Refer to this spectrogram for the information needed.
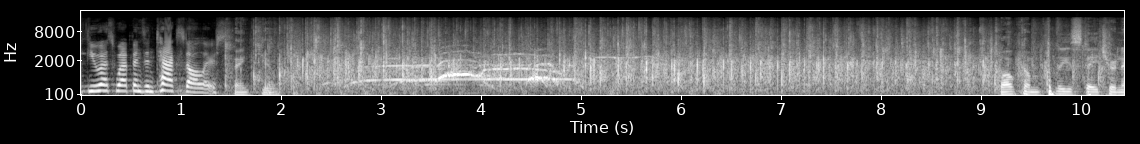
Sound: applause

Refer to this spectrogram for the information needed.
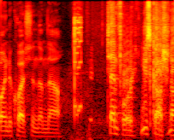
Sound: radio beeps

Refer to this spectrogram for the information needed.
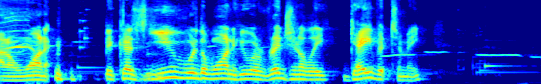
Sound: laugh

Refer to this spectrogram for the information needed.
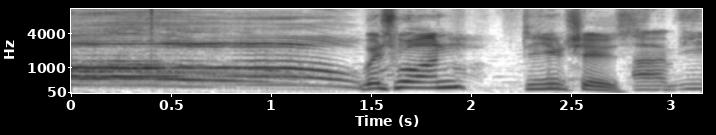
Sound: both cheering

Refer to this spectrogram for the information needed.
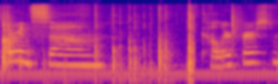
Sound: fingers tapping on desk

